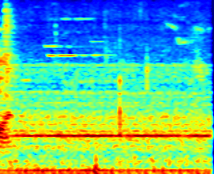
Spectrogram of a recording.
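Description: Steady low rumble of a passenger vehicle running, heard from inside its cabin, with a thin steady whine above it and a couple of faint clicks about a second in.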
